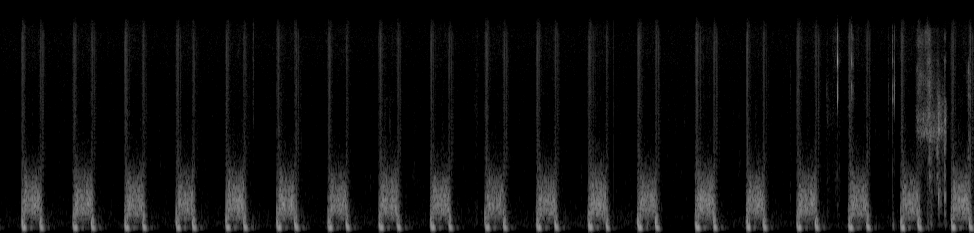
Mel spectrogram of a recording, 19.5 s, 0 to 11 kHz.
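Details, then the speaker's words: Mitral regurgitation at the mitral focus, radiating to the axilla: regular heartbeat near 59 a minute with a weak first sound followed by a plateau-shaped pansystolic (holosystolic) murmur. "Vamos a escuchar un primer ruido débil seguido de un soplo pansistólico."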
